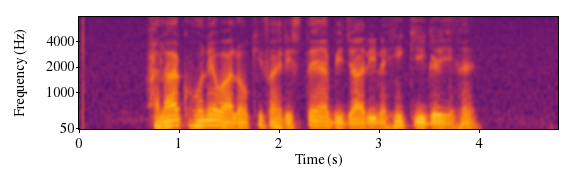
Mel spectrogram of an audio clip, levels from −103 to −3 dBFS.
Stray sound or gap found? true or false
false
